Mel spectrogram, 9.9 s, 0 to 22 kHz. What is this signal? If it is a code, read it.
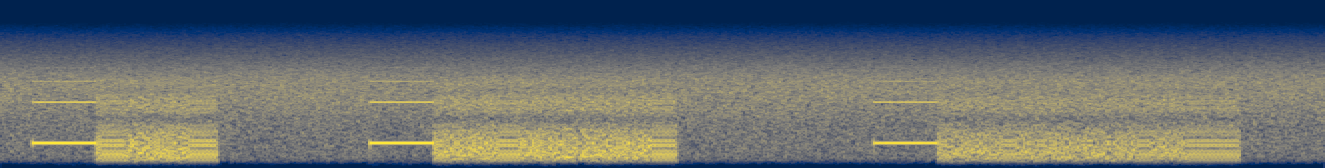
POCSAG pager data (1200 baud), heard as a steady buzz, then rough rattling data, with radio hiss.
